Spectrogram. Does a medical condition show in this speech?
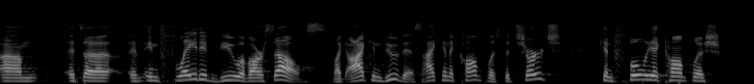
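No.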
